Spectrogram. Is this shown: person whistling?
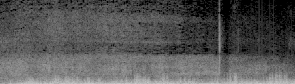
no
